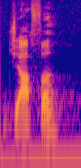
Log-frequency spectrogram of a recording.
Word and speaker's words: Jaffa: Now, this is the southernmost part of modern-day Tel Aviv-Yafo, otherwise pronounced Jaffa.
